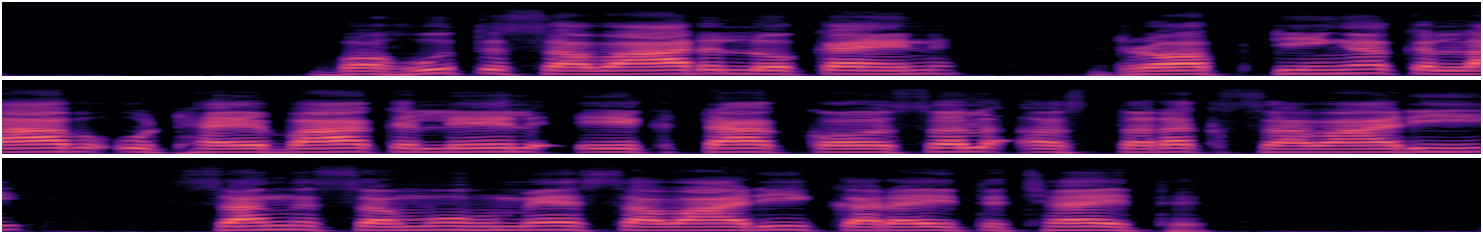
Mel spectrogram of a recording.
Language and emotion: Maithili, neutral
